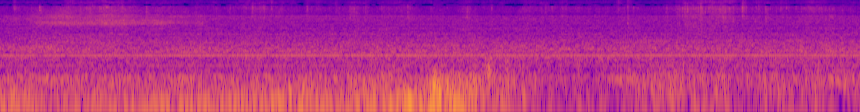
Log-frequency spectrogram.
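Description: Steady electrical hum of two held tones from a BP Pulse rapid charger running its pre-charge safety checks, over wind rumbling on the microphone. A brief low thump comes about three seconds in.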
